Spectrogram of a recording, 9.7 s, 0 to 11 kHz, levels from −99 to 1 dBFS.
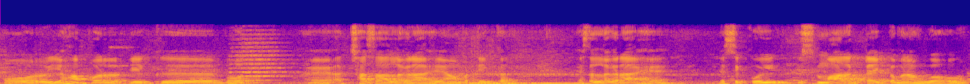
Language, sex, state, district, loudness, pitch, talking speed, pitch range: Hindi, male, Madhya Pradesh, Katni, -17 LUFS, 120 Hz, 185 wpm, 115-135 Hz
